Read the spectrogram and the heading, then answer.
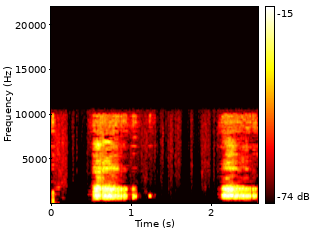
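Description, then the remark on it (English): A person imitates the heavy, breathy panting from the middle of a song, two long raspy exhalations separated by a short pause and a small catch of breath, fairly loud with no words. “I'm like, what the fuck is this nigga breathing on the track?”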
